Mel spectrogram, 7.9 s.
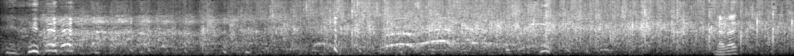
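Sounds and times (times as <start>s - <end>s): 
laughter: 0.0s - 6.6s
speech: 0.1s - 1.1s, 7.2s - 7.6s
audience applause: 0.4s - 7.9s.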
